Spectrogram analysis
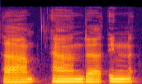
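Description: A Swedish man in his thirties, a guest on an interview podcast, telling his story in a steady, methodical way with frequent pauses. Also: medium pitch, smooth. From Sweden. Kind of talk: casual interview answers.

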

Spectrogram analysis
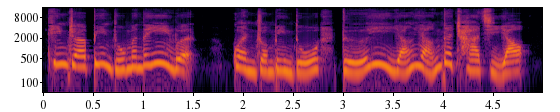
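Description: A woman's voice: on the high side, expressive, moderate pace, noisy background. A woman narrating a children's story in a sing-song, coaxing way.

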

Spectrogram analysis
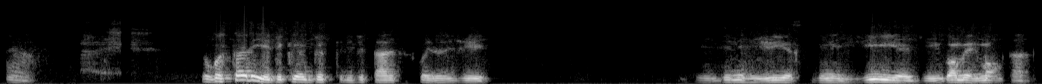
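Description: A man on a group video call, speaking with his phone held away so he sounds low and distant, talking hesitantly and repeating himself. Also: unhurried, long pauses, slightly rough, phone-quality sound. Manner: hesitant, repeats words and restarts.

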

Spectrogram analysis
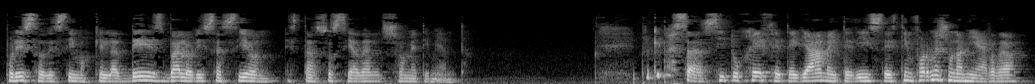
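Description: A woman, hosting a reflective podcast and speaking slowly and deliberately straight to her listeners. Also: sits low, fairly even intonation, dark tone. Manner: slow, deliberate, addresses listeners directly. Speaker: podcast host.

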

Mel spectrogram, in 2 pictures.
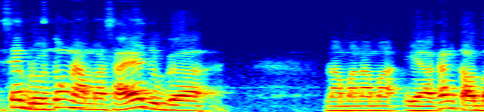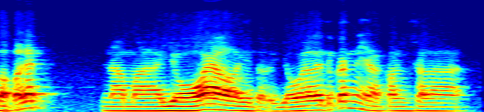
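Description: Young male student, from Indonesia, chatty and animated; tinny phone-line sound. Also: medium pitch, moderate pace. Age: young adult. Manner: chatty, animated storytelling with laughs. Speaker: student abroad. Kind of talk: casual video call chat. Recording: tinny phone-like call audio.

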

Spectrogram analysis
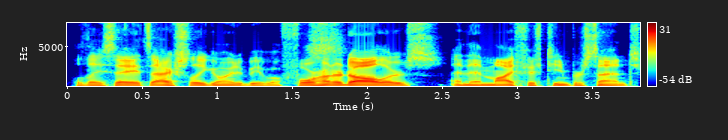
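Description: Fast-talking low-voiced deadpan man. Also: no room sound. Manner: dry, deadpan questioning, playing a talent agent. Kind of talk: casual podcast banter.

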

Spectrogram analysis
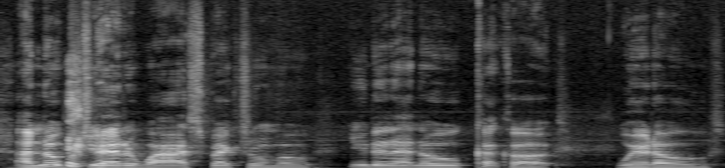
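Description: A man's voice: on the high side, a little slow. Guy teasing his friend, joking around, laid-back banter. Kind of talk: casual chat.

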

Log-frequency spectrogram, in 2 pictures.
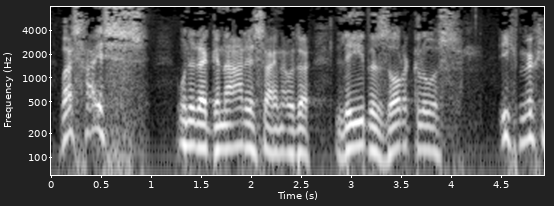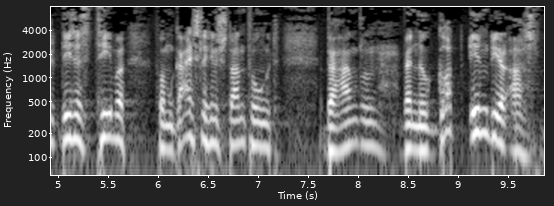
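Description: A middle-aged man with a medium-pitched voice preaches a sermon in a folksy, rambling way. He keeps checking whether his listeners understand.

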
